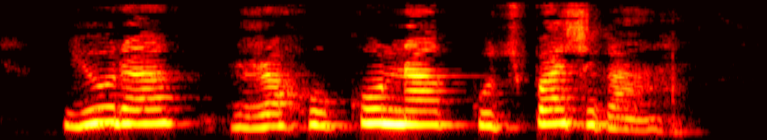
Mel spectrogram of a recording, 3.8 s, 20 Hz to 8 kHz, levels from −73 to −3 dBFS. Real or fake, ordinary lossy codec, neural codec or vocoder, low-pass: real; AAC, 32 kbps; none; 7.2 kHz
